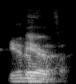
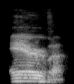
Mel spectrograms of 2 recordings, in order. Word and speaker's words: erva: You can lean on the R. Erva. Erva. No. Not er. Air. Oh. Erva. Erva. Yeah, that's the way I say it. Yeah. People in Rio Grande do Sul will say erva, just the way you say. Erva. Oh, like the Spanish. The Spanish R, exactly.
